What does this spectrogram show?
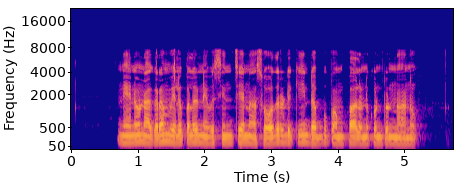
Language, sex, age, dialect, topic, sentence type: Telugu, male, 18-24, Utterandhra, banking, statement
